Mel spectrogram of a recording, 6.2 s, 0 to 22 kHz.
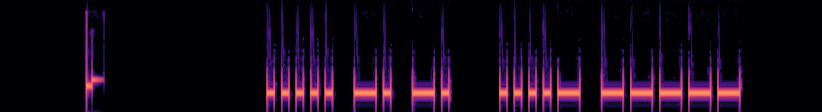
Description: Morse code, heard as a keyed tone, about 22 wpm, 700 Hz. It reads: 5NN 40
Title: CQ WW DX Contest Exchange Encore - 22wpm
